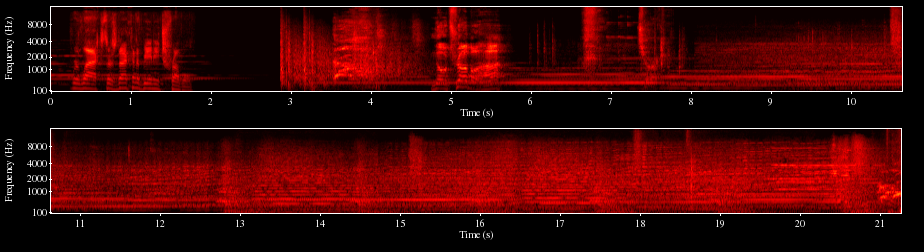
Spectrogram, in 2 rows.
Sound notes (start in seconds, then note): 2.8 gunshots popping; 2.9 Eleanor gasps; 6.6 scoffs; 8.4 dramatic music; 17.2 dramatic music continues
